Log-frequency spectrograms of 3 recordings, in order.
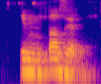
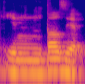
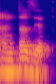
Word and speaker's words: intazir: Intazir. Sebentar ikhwah, ini perlu dikasih harokat. Nah, ya ini ya, intazir. Jangan sampai nanti bacanya antazir. Karena beda antara antazir dengan intazir.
